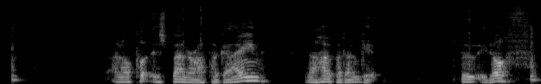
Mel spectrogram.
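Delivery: muttered worried aside; quiet aside. Real, not acted. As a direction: drop the voice for a wary aside. Aside about being banned online.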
